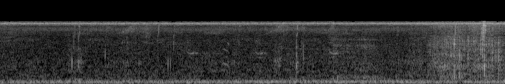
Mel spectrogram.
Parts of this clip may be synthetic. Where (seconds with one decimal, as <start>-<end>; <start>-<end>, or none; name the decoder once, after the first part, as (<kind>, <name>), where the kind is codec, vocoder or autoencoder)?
none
